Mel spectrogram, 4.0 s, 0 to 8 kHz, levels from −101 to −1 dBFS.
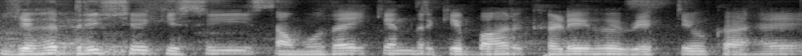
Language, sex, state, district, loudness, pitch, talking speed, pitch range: Hindi, male, Uttar Pradesh, Varanasi, -24 LUFS, 145 Hz, 180 wpm, 135-155 Hz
